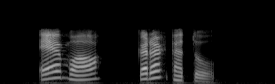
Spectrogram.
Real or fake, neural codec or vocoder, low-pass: fake; codec, 24 kHz, 0.9 kbps, WavTokenizer, small release; 5.4 kHz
